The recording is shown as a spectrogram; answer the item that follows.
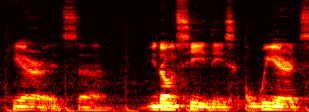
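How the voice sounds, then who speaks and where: A man with a Russian accent, live streaming and chatting casually with viewers, speaking in a deliberately lazy, relaxed way. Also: low-pitched, reverberant. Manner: intentionally lazy, relaxed way of talking.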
